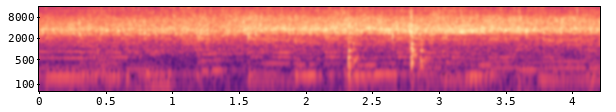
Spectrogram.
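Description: Chunks of lobster meat sizzling as they fry in melted butter in a skillet, a steady hiss. Two sharp clicks a little past halfway come from the metal tongs turning the pieces against the pan.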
